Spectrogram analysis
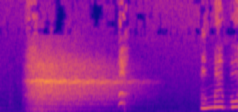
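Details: Acted cartoon voice of the animated character Lum (Urusei Yatsura) hiccuping: a long breathy intake of air, a short catch, then voiced speech; a simulated hiccup or gasp, not a real recording.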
